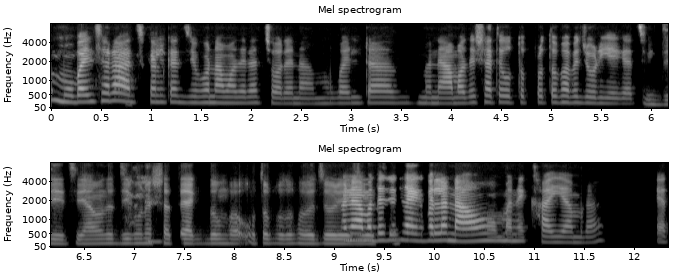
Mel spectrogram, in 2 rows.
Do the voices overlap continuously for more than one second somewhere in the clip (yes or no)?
no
